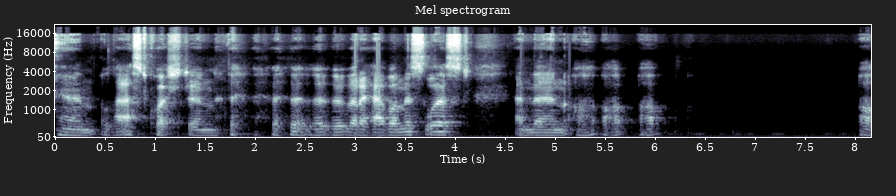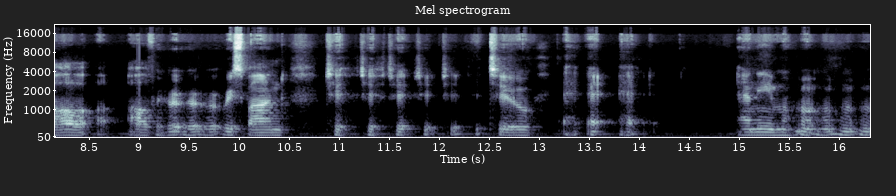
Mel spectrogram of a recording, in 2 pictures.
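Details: Adult male speech-language pathologist who has a stutter, speaking in a livestream: stuttering.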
